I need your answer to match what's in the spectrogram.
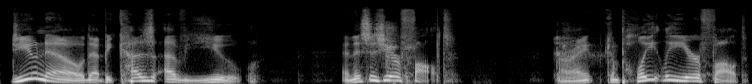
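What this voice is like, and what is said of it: Canadian accent. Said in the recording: “my Canadian accent ... I have rarely heard anybody say a boot until you”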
